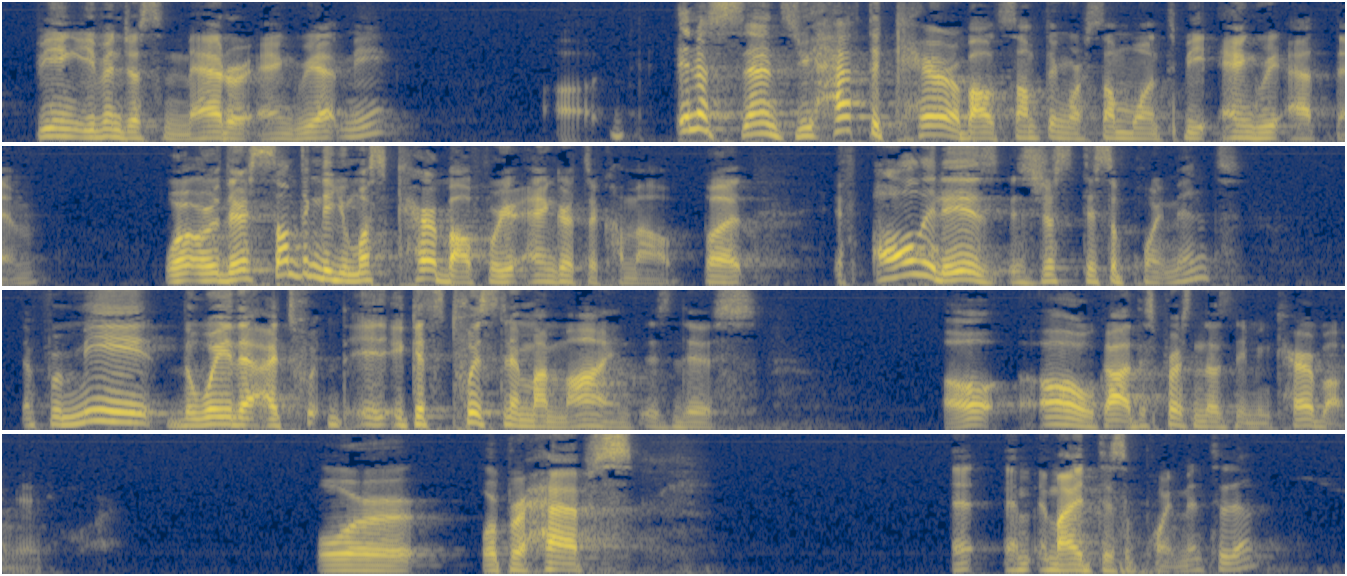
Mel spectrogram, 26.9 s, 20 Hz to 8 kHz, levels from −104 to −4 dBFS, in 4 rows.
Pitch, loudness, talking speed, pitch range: 140 Hz, -23 LUFS, 190 wpm, 115-165 Hz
